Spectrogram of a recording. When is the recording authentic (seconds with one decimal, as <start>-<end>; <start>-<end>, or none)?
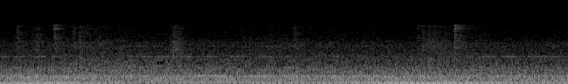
0.0-5.7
